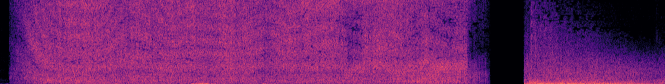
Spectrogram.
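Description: An explosion sound effect roars as a loud, sustained wash of noise for about five seconds, cuts off abruptly, then bursts back in for a second blast.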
